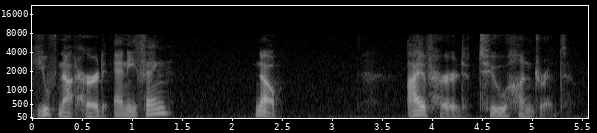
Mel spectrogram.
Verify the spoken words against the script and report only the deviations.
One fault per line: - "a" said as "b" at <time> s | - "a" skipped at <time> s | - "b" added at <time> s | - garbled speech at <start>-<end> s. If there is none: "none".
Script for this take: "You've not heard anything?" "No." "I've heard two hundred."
none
